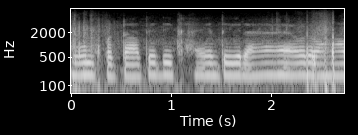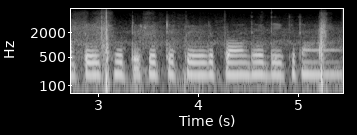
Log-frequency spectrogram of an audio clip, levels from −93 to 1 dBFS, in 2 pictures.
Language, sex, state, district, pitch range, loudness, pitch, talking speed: Hindi, female, Bihar, Gaya, 180-185 Hz, -21 LUFS, 185 Hz, 175 wpm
